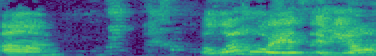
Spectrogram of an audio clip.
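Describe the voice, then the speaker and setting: Her pitch shows ordinary variation. The speaker is a woman. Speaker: parent product reviewer. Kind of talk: casual product review. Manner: soft-spoken.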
